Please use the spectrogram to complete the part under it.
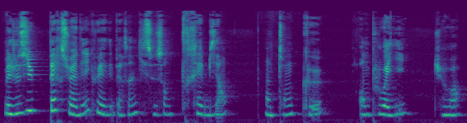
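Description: A woman's voice: high voice, fairly even intonation, moderate pace, a little mellow, husky. A woman hosting her own podcast, chatting casually and hesitantly with many fillers and restarts. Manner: rambling, hesitant, lots of fillers. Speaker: podcast host. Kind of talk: casual solo podcast chat.

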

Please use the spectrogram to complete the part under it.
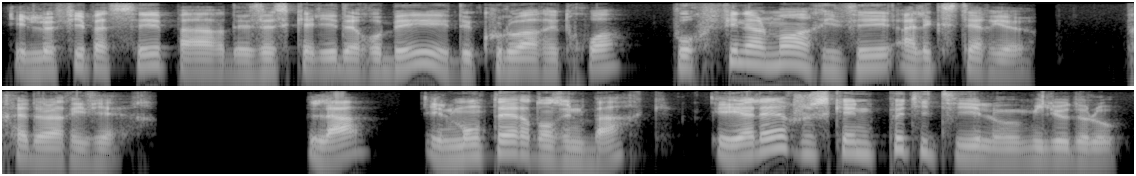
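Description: A man telling a folk tale as a podcast storyteller, in measured, dramatic narration. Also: medium pitch, a bit bright, no room sound. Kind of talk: scripted narration. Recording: dull, dry lo-fi recording.

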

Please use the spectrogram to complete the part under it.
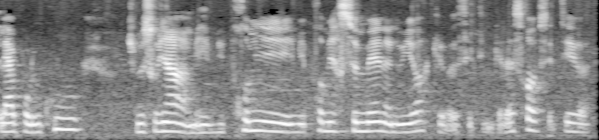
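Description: A woman from Marseille who runs a tour company, chatting in a casual interview, animated, with frequent laughs and hesitant fillers. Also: mid-range voice, normal speed, slight background noise. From Marseille, France. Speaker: guest, tour company owner.

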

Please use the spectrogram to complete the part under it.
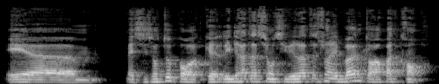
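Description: This podcast guest is a middle-aged long-distance swimmer whose medium-pitched voice moves a little fast. He tells his story with energy, imitating the voices of the people involved.

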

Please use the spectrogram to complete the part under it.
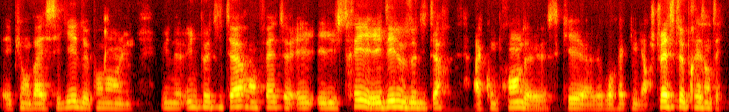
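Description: A man's voice: mid-range voice, steady tone, normal speed, mellow, highs cut off. A man hosting a podcast interview, talking with many hesitations and fillers. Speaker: podcast host.

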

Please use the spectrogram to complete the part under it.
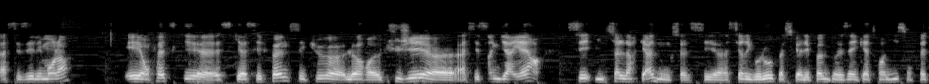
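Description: A man's voice: medium pitch, dry recording, highs cut off. A man talking casually on a show, hesitant and full of fillers. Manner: hesitant, many fillers and restarts. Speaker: guest on a show. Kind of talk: casual radio show chat.

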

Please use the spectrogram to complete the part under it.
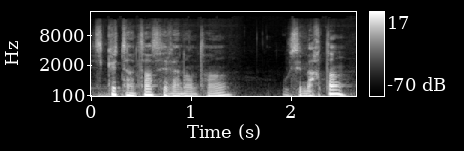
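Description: Male podcast co-host, teasing dry quips, very lively up-and-down pitch. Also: moderate pace, breathy edge. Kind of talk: casual chat.

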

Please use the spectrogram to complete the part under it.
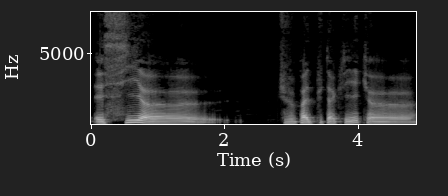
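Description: A man's voice: lowish voice, extremely slow, clear, resonant tone. A man in his twenties, a podcast guest, chatting casually and joking with the host. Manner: relaxed, joking, many fillers. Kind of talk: casual interview chat.

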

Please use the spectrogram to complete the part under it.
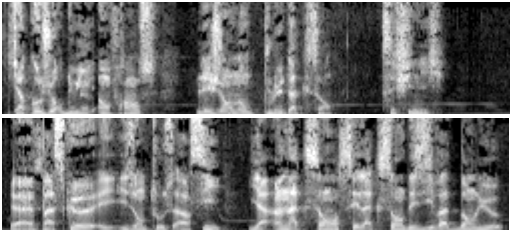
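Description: A man's voice: mid-range voice, sing-song, unhurried, slightly rough, soft background music. A man hosting a late-night call-in radio show, rambling and hesitant, with many fillers and repeated words. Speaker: radio host.

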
